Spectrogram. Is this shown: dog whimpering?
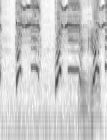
yes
